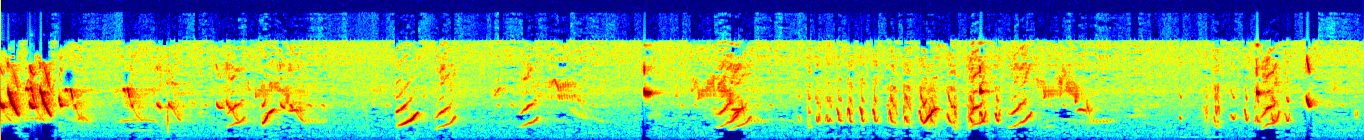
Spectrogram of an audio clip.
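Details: Pair of saffron finches, male with female, calling: spaced high downslurred chirps, then a fast trilled rattle of short notes near the middle, followed by more sharp single chirps.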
